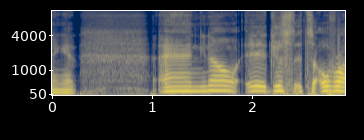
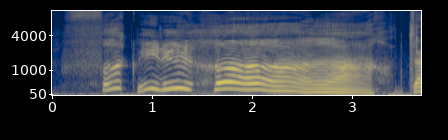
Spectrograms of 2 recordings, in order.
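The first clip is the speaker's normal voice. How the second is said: words through a yawn; 8 semitones higher, 8 dB quieter, much slower than usual. Real, not acted. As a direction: talk mid-yawn. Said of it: "I had to yawn".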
